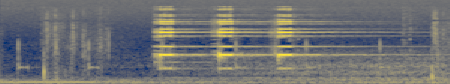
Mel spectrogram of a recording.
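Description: A computer terminal gives a few short electronic beeps.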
